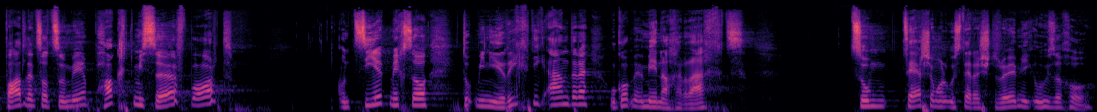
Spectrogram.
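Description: Man, Swiss German accent, young adult, animated storytelling, high-pitched, reverberant hall. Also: unhurried. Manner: animated, tag questions "oder?". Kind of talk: live personal storytelling.

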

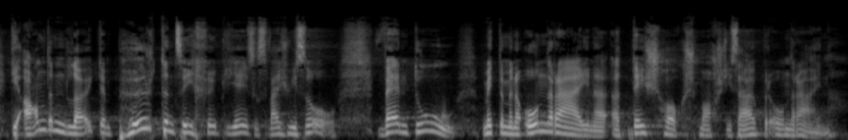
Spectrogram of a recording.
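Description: A man with a Swiss German accent preaching a sermon, passionate, swinging between loud emphatic bursts and hushed asides. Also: fairly high pitch. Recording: long hall reverb.

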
